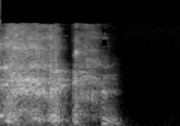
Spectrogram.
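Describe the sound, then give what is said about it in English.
A cough and throat clearing interrupt conversation: two harsh, raspy bursts in quick succession, the first longer and the second shorter, followed by silence. “excuse me, I'm just going to have to cough.”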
